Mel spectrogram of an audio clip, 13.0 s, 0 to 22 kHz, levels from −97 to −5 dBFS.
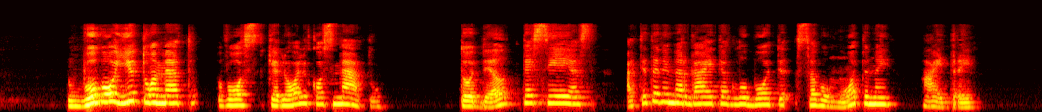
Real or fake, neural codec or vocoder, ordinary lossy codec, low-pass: real; none; AAC, 48 kbps; 9.9 kHz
